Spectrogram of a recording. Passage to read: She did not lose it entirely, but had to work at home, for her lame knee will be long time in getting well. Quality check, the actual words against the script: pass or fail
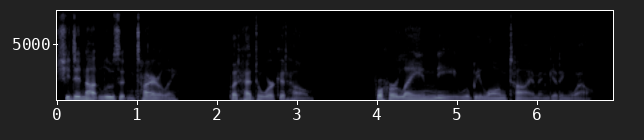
pass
